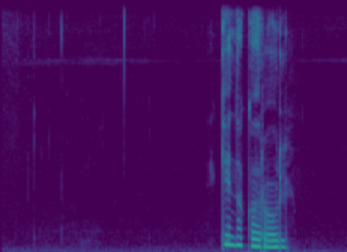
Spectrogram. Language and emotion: Russian, sad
